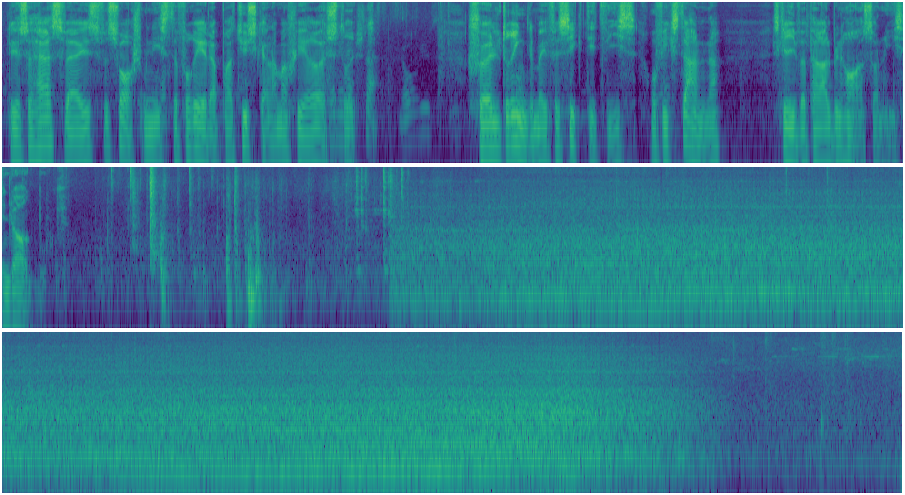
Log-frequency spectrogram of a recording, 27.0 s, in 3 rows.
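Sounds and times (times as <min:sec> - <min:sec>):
car engine running: 0:12.9 - 0:25.2.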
